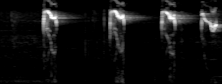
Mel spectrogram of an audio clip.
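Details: Long-tailed shrike sound used as a lure to get other shrikes singing: four short, high, slightly harsh squeaky notes with a falling tail, spaced about half a second to a second apart, otherwise quiet.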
